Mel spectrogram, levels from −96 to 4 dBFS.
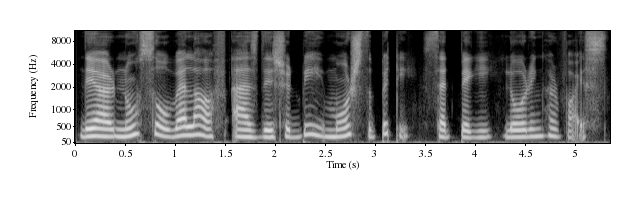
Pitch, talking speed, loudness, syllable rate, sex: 220 Hz, 200 wpm, -17 LUFS, 4.9 syllables/s, female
